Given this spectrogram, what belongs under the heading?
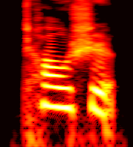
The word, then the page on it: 超市: chāo shì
